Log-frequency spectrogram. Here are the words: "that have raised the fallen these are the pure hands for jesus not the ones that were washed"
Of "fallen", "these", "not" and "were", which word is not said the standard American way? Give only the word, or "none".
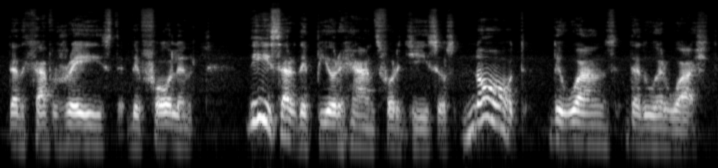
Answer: these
